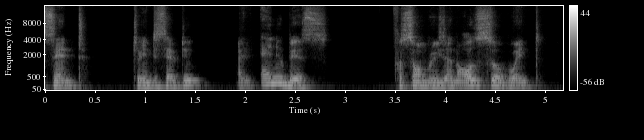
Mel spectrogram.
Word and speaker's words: Anubis: Anubis. Anubis. Spell A N U B I S. Uh-huh. It's pronounced Anubis.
